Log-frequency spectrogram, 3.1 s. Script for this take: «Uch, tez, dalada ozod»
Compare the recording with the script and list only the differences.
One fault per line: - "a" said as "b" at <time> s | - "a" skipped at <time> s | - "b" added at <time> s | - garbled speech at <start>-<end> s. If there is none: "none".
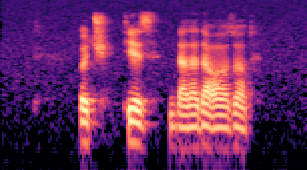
none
